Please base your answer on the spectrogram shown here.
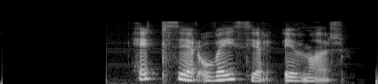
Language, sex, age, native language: Icelandic, female, 18-19, Icelandic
